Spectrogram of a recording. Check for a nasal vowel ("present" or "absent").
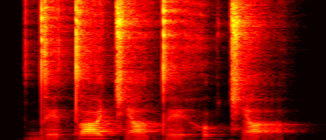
present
